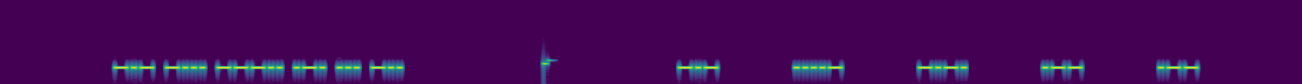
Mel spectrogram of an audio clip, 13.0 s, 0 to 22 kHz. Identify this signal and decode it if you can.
Morse code, heard as a keyed tone, about 28 wpm, spaced as for 15 wpm, 700 Hz. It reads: KB8RSD K4CWW
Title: USA Call Signs - 6x Character Spacing - 28wpm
